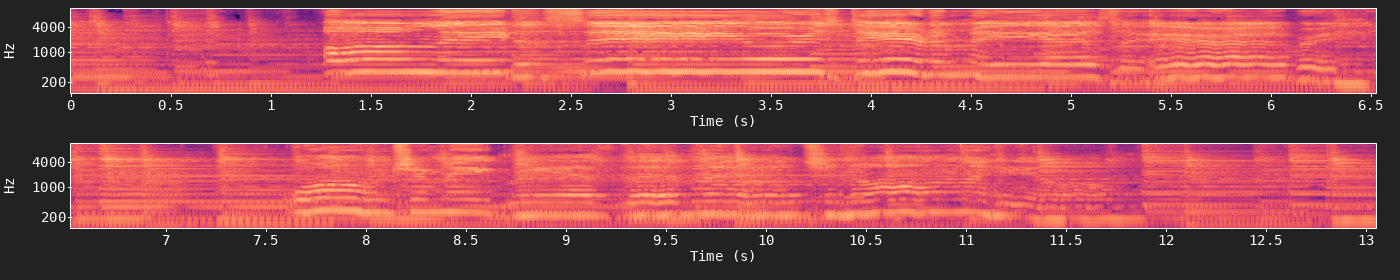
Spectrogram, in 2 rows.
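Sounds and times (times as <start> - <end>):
acoustic guitar: 0.0 - 13.0
woman singing: 1.3 - 6.7, 7.5 - 12.0.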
